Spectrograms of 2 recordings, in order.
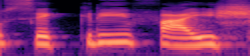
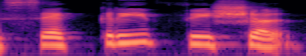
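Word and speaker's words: sacrificial: में यहां पे है यह सैक्री इसको सैक्रिफाइस नहीं पढ़ेंगे सैक्रिफिशियल सैक्रिफिशियल सैक्रिफिशियल चलिए इन स्पेलिंग्स की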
